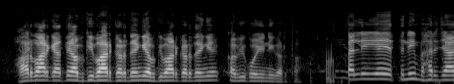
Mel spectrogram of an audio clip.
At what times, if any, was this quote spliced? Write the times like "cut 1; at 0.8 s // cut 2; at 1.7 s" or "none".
cut 1; at 3.4 s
